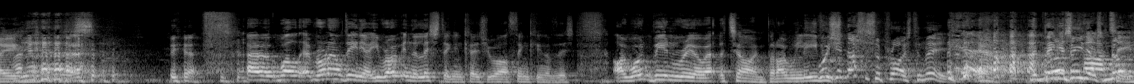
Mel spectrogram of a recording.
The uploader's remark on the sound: A very live Ramble. The team descend on the Arcola theatre in the East end of London to put on a live Ramble in front of a baying and paying crowd.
